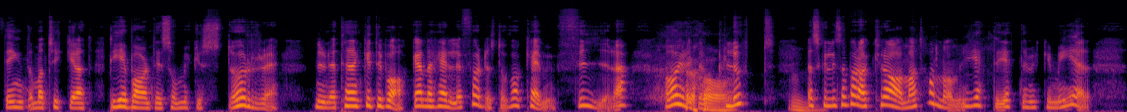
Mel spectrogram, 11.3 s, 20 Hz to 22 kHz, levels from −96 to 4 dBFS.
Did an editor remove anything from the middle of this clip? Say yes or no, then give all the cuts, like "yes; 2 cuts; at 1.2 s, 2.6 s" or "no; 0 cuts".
yes; 1 cut; at 1.0 s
